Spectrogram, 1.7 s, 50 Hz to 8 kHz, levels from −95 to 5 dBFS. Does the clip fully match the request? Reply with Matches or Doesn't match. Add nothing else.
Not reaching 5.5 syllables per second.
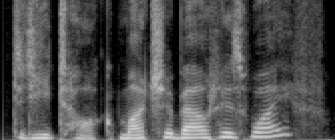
Matches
